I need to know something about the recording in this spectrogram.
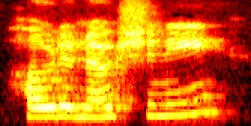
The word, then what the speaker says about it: Haudenosaunee: to try my best, but it's pronounced Haudenosaunee woman, I think, right? I'm like ballpark, at least.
